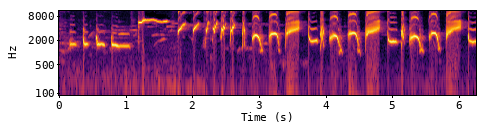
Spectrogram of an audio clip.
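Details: Energetic varied song of an Asian pied starling, recorded as training material for starlings: a few low whistles, then a fast run of bright, looping whistled notes and harsh chirps, repeated nearly once a second, clean with no background noise.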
